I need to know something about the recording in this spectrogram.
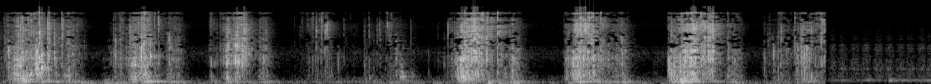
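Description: Slime crackles and pops loudly as hands squeeze it.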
